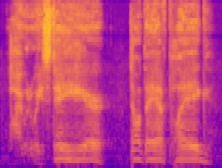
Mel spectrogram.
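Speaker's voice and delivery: stage whisper. A player's character speaks aside to a companion, very loud whisper. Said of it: "in a very loud whisper".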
